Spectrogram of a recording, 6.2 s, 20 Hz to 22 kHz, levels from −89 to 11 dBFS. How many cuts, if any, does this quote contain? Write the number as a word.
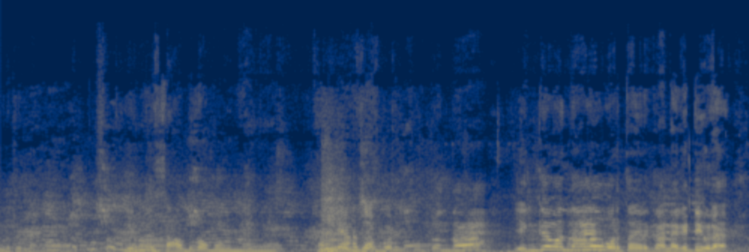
one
